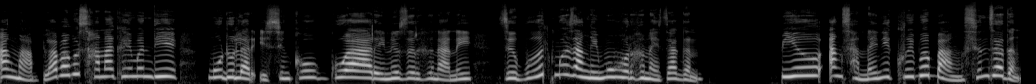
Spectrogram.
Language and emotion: Bodo, surprised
